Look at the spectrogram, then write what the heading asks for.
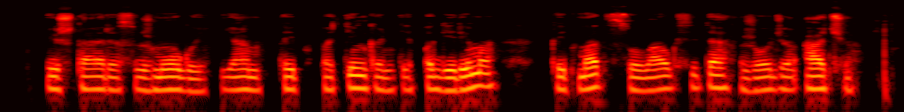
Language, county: Lithuanian, Panevėžys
